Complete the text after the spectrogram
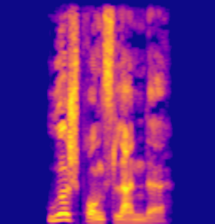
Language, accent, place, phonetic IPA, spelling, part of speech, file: German, Germany, Berlin, [ˈuːɐ̯ʃpʁʊŋsˌlandə], Ursprungslande, noun, De-Ursprungslande.ogg
- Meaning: dative of Ursprungsland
